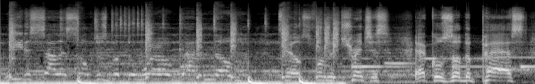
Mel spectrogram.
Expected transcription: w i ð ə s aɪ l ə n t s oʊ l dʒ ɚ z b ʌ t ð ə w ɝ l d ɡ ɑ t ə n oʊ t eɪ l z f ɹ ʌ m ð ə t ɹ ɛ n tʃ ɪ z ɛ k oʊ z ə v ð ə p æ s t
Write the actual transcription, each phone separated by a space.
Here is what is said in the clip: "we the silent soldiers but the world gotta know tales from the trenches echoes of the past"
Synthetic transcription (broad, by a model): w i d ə s aɪ l ə n t s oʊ dʒ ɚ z b ʌ t ð ə w ɝ l d ɡ ɑ t ə n oʊ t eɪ l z f ɹ ʌ m ð ə t ɹ ɛ n tʃ ɪ z ɛ k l z ə v ð ə p æ s t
